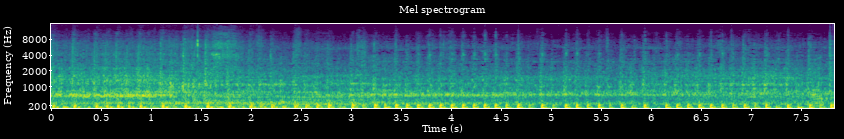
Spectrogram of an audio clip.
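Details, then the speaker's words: TVS Apache RTR motorcycle after a workshop service, idling around 1000 rpm following a cold start: steady, even exhaust thump with no skips, dips or mechanical clatter, engine quiet; normal idle. "Engine की आवाज सुनिए कोई आवाज ही नहीं है engine"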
